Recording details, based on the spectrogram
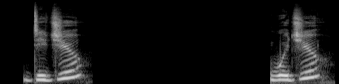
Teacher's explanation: D plus Y is usually pronounced as j, as in joke.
